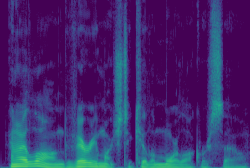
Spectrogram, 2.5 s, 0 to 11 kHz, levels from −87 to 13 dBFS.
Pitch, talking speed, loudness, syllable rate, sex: 100 Hz, 265 wpm, -19 LUFS, 6.1 syllables/s, male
